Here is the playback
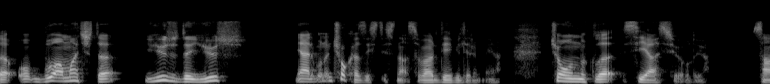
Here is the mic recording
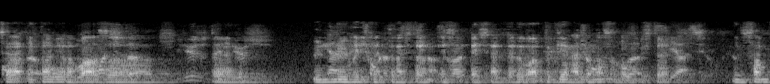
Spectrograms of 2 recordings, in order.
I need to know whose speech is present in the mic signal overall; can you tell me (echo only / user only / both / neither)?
both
